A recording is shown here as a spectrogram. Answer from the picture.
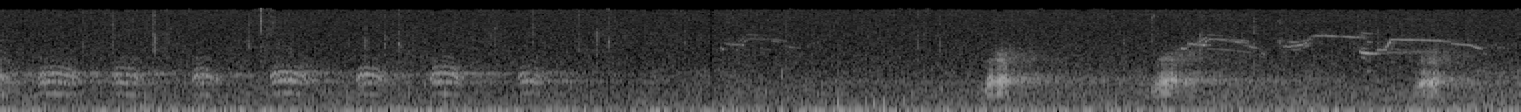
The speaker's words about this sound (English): They do make wonderful sounds. Besides that croaking, all those other funny sounds are theirs too. Two ravens seem to be playing, chasing each other, doing those rolls.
